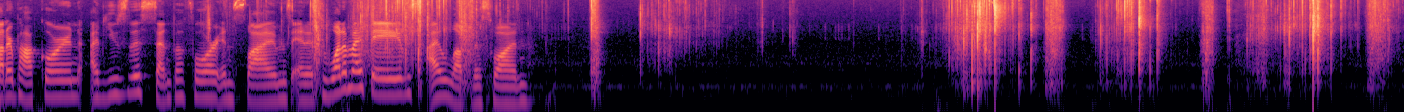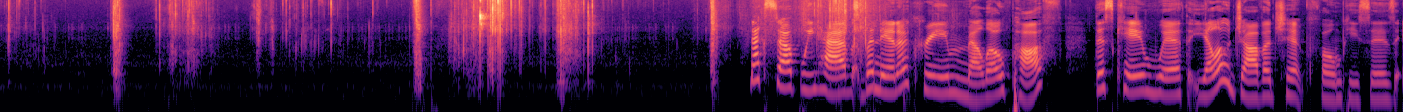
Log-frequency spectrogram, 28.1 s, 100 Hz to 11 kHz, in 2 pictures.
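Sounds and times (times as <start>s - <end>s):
slime crunching and crackling: 2.0s - 8.1s, 9.0s - 23.2s.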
